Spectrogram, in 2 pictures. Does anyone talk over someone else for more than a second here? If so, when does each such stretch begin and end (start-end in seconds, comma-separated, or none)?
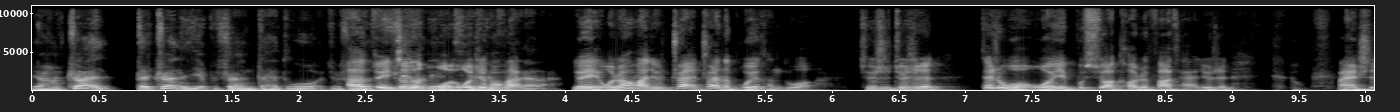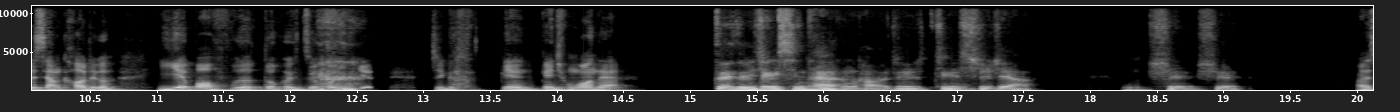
2.3-4.0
